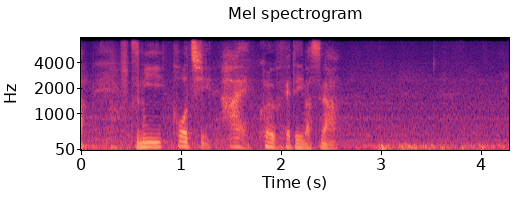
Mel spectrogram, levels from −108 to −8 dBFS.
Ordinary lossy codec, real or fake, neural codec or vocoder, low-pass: none; fake; codec, 16 kHz, 0.8 kbps, ZipCodec; 7.2 kHz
